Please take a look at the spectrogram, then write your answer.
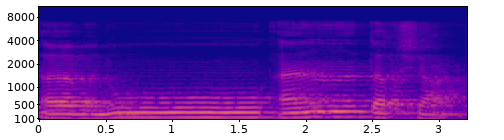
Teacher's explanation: نون ساکن کے بعد تا آنے کی وجہ سے اخفا ہے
